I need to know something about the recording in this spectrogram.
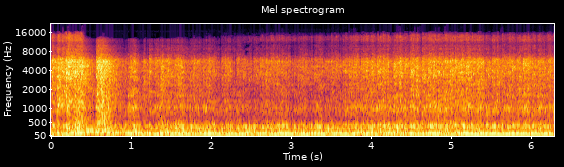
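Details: Race car Intimidator, V8 with open headers, after fixing stalling problem: deep, steady idle with strong even low rumble, no misses or knocks; normal idle.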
